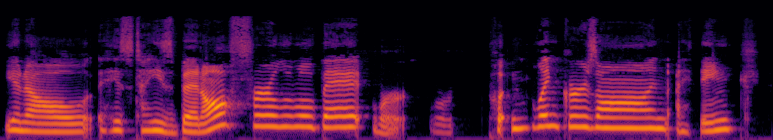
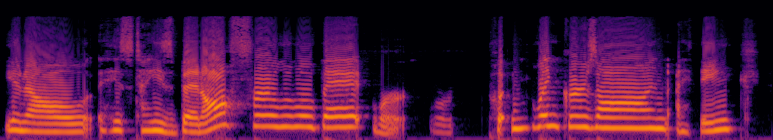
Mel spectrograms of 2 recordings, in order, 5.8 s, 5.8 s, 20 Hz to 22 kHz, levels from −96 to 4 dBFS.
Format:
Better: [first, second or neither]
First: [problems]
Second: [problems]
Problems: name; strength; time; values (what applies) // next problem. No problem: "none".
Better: first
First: none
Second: distortion; slight; 8% of the sound clipped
